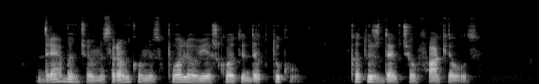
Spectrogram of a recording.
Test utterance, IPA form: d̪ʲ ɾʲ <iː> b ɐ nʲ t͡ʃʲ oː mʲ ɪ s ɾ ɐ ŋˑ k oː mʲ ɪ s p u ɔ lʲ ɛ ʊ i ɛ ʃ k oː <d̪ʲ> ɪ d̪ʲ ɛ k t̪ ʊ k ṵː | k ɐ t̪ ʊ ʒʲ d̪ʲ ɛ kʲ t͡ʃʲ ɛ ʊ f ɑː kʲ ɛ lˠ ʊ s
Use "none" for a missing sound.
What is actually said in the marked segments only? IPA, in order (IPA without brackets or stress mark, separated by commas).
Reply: æː, t̪ʲ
